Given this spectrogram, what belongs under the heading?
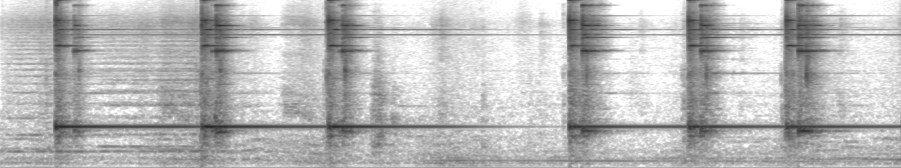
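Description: Electric calling bell wired for control from two places with indicating bulbs, ringing in six sharp rings with ding-like onsets and a steady tone that fades between presses, loud and close with no talk.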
